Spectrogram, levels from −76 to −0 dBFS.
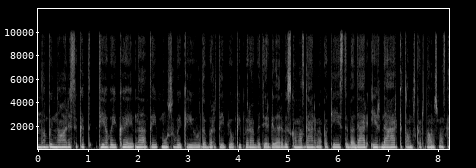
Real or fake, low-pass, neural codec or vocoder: fake; 9.9 kHz; vocoder, 22.05 kHz, 80 mel bands, WaveNeXt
